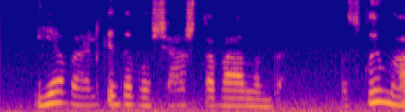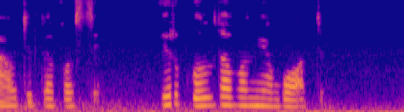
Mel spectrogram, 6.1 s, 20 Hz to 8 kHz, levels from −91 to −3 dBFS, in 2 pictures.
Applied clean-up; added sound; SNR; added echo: none; Thunder; 12 dB; none.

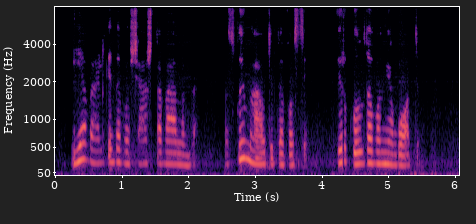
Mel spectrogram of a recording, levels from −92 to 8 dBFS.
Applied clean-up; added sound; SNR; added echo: neural separator model SepFormer DNS4.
